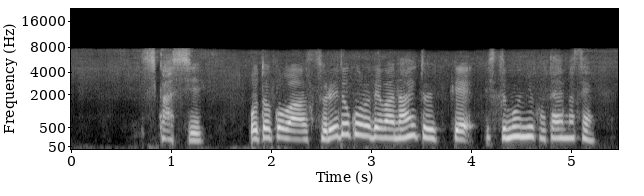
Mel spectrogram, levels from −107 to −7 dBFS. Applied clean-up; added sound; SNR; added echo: neural mask model Resemble Enhance denoiser.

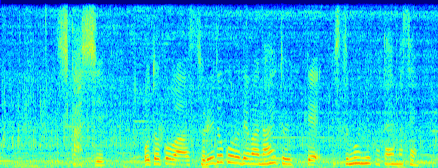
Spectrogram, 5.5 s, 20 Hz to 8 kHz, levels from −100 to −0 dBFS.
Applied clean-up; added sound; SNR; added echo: none; Fill (with liquid) / Water tap, faucet; 14 dB; none.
